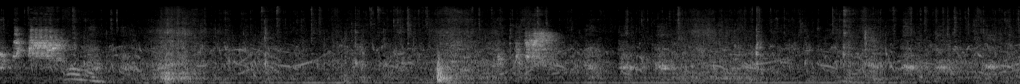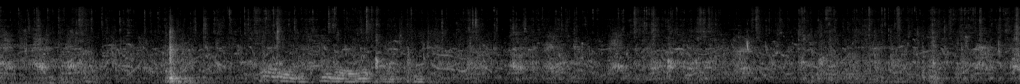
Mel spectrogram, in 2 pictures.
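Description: A wire cage door rattles and clanks.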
